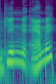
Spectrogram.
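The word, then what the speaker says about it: Mädchen Amick: Mackin Amick. Whoa, what the fuck? – Yeah, good luck pronouncing her name. – Mackin Amick? – Yeah.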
